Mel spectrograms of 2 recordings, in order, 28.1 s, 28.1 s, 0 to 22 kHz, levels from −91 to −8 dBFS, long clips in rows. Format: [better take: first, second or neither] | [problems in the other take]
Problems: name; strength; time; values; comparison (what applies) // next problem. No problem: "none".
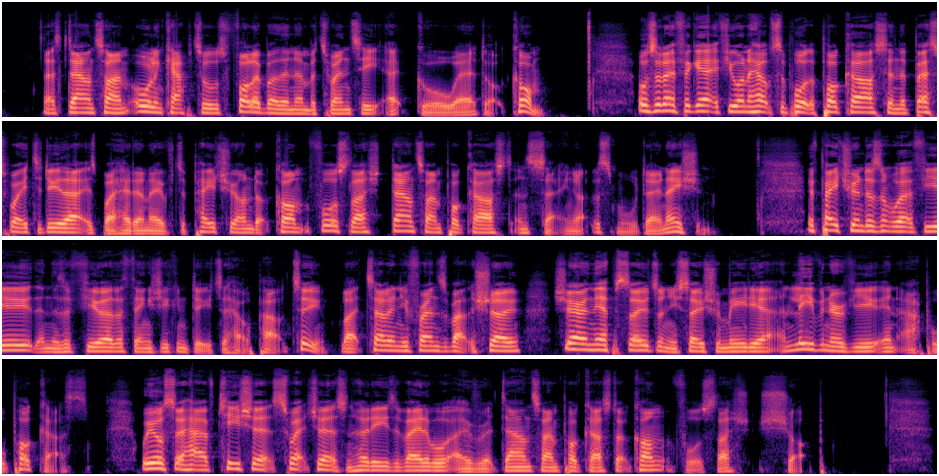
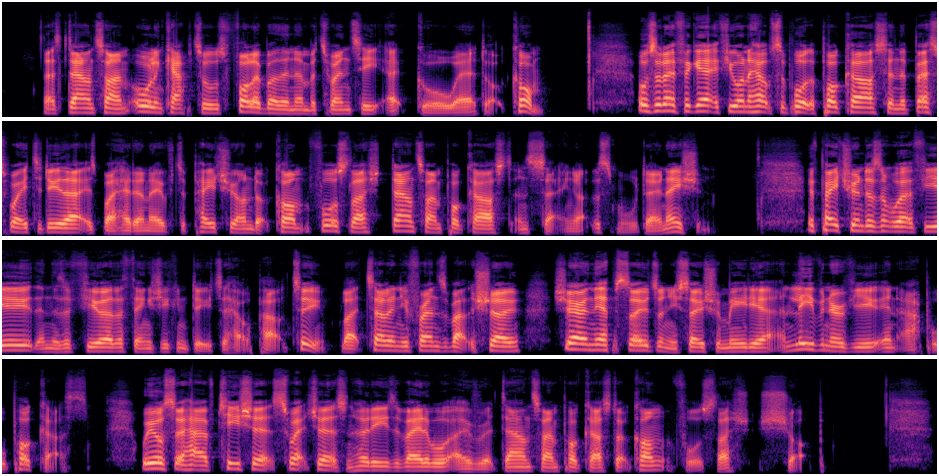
first | thin; somewhat; fading below 400 Hz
